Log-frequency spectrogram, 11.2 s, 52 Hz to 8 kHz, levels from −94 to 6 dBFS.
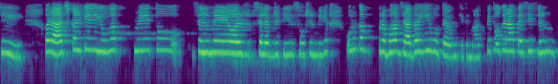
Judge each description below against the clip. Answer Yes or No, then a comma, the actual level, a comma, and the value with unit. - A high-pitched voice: Yes, very high, 340 Hz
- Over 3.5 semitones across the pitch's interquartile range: No, average, 3.0 semitones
